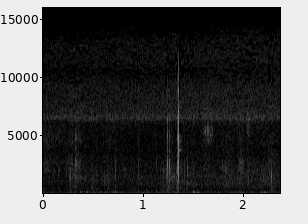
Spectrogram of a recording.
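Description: Footsteps on dry dirt while a plastic motorcycle top case is carried, with a few light clicks and a soft knock about one and a half seconds in.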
